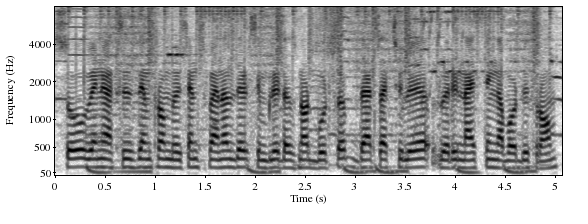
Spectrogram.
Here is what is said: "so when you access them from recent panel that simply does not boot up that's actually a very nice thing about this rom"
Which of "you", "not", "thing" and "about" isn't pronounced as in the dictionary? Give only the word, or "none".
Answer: thing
